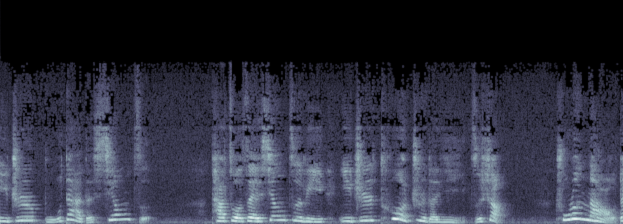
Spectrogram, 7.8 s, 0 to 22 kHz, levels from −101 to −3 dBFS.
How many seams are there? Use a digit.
0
